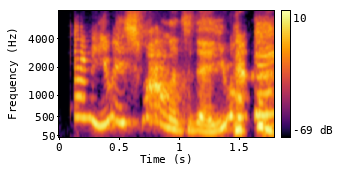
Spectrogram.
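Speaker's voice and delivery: very high, rising friendly check-in; a stranger's cheerful, high-pitched concern; cheery greeting. Acted. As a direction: soar up high on the okay.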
